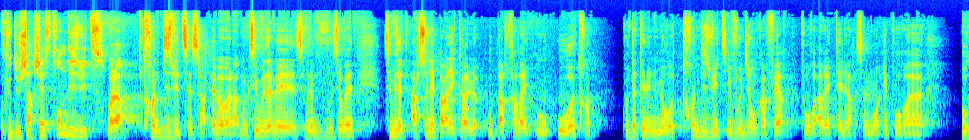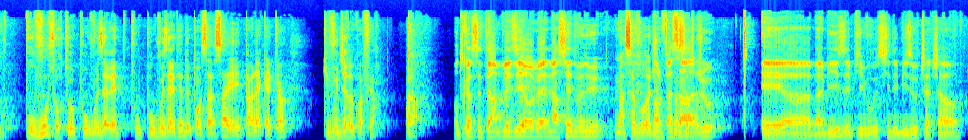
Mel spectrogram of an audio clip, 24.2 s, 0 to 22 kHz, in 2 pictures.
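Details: 24-year-old man with stuttering since childhood, severe as a child and now somewhat milder; real, non-acted conversational speech with part-word and word repetitions; finding: stuttering.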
